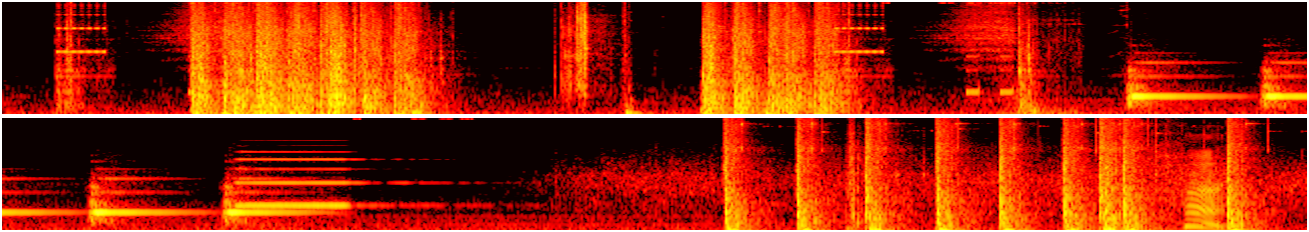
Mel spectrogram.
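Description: An old service pistol in RoboCop: Rogue City fires in sharp bursts of loud gunshots with gaps between them, followed by clanging mechanical tones and then a rapid string of shots.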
